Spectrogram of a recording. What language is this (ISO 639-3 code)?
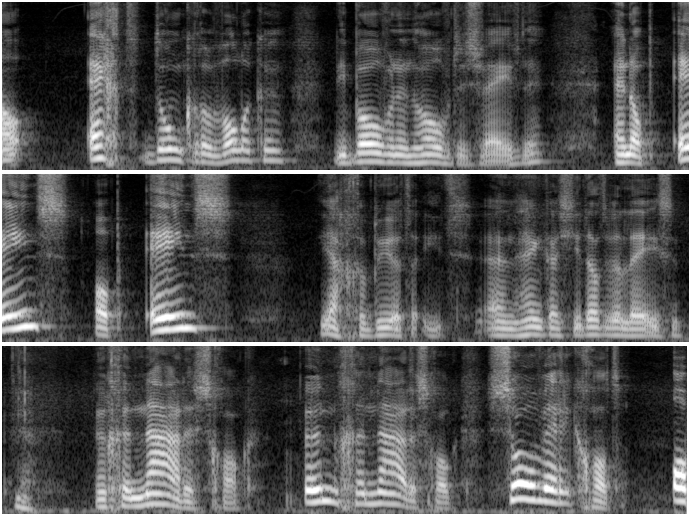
nld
